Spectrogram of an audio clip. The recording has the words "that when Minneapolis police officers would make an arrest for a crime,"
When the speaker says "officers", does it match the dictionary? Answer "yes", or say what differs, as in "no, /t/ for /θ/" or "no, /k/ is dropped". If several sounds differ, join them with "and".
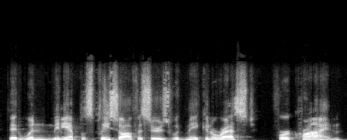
yes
